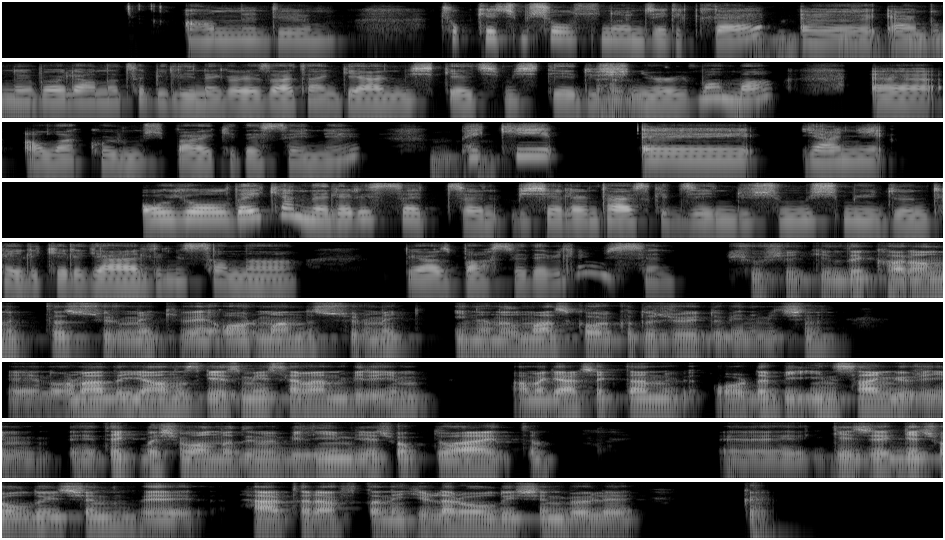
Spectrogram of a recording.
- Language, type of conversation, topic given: Turkish, podcast, Bisiklet sürmeyi nasıl öğrendin, hatırlıyor musun?
- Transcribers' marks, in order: lip smack; other noise; tapping; unintelligible speech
